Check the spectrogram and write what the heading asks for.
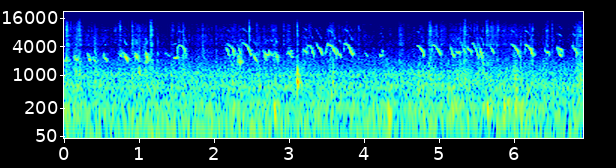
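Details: One-month-old chicks feed at dinner with their father. They give rapid, busy high-pitched peeps, many overlapping in quick bursts, with faint low clucks and soft background noise.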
